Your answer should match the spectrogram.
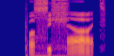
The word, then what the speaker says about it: Посещать: Посещать. Посещать, start with the soft P sound, and the O sound similar to the English O, but slightly shorter. Then, the S sound is like in English.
